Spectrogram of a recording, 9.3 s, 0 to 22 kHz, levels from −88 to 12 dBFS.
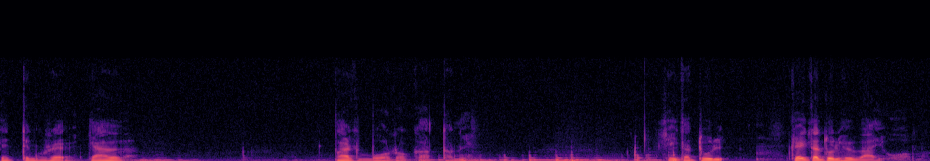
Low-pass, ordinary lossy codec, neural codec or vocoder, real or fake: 14.4 kHz; none; none; real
